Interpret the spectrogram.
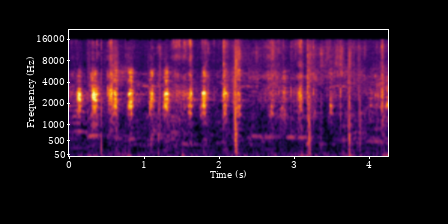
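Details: A pet duck, called itik, quacking in a rapid, uneven series of short nasal bursts, roughly one per second, with some soft background sounds.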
